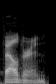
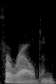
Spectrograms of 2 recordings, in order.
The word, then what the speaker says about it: Ferelden: because of her affection for the hero of Faldrin, and her friends like Leliana. It's pronounced Ferelden, but who is Kieran?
